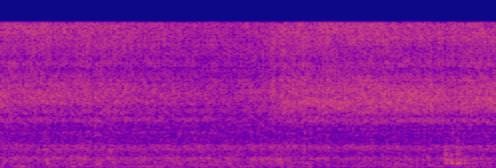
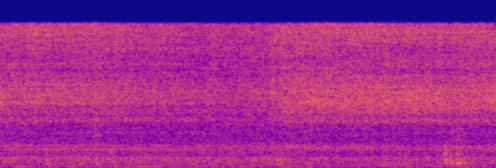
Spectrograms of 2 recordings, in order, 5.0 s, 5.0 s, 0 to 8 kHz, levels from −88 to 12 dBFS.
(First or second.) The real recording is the second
